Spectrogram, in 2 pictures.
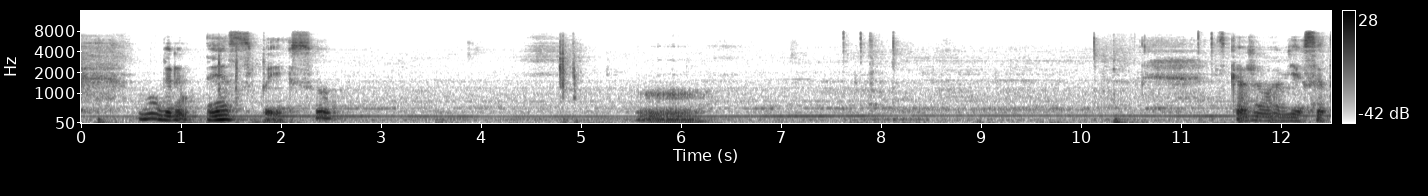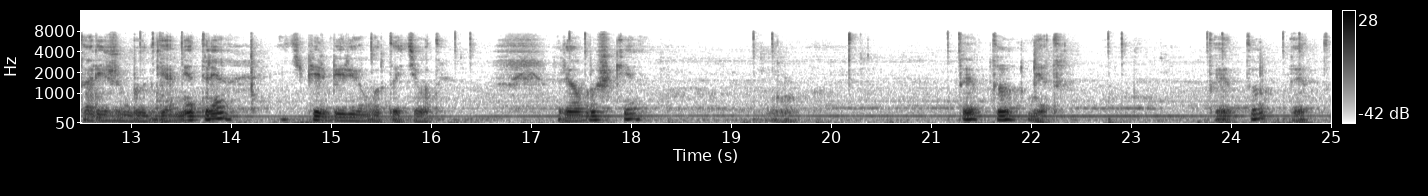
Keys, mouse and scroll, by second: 1.4 s, 8.1-11.1 middle drag, 11.1-13.5 drag, 13.5-16.2 middle drag, 16.2-25.0 drag.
